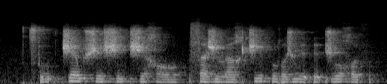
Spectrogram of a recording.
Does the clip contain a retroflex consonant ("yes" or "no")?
no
